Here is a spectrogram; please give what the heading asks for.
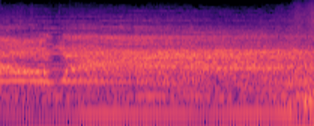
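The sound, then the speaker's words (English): A man yells loudly as he wakes up: a raw, sustained shout lasting about two seconds, with a brief dip near the start. “this is the one where she sneaks in and takes the map, and then he yells, waking up.”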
